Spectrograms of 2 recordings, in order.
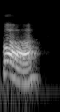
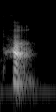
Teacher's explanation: the difference between saying can be about five milliseconds different so when you release the energy for the ba if you do that at the wrong time it turns into a puh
